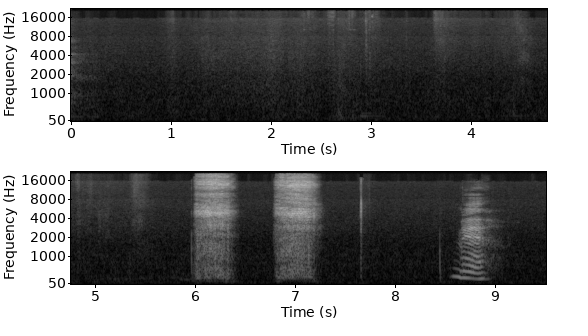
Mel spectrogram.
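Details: Sneezing: three sharp sneezes in quick succession after a quiet stretch, the last with a voiced trailing sound.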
